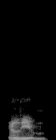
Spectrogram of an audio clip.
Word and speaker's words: Ilium: works is hanging in the lrc and it's ilium uh it's an etching um stephen can you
